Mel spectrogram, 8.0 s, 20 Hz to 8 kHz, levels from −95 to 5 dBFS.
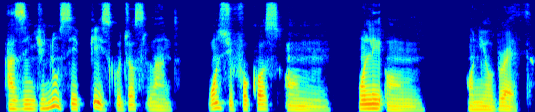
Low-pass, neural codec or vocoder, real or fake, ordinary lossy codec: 7.2 kHz; none; real; none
